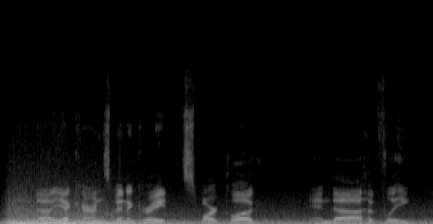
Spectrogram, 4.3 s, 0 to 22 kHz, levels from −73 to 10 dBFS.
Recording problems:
wind noise on the microphone; heavy; 6 dB below the speech

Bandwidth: 15 kHz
